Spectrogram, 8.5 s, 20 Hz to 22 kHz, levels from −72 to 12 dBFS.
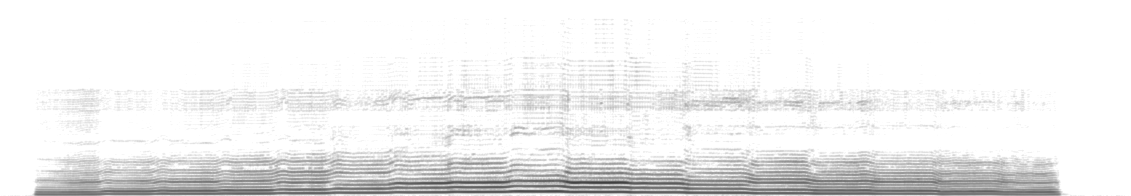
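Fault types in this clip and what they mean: Opus compression: the music sounds grainy throughout, tones turned noisy and rough, likely from Opus band filling at a low bitrate near 24 kbps, with content still reaching 20.2 kHz.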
